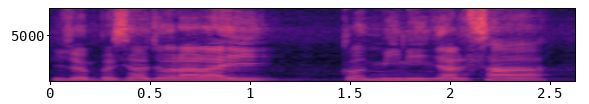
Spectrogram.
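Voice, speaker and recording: A male pastor preaching a sermon, telling a personal testimony with emotion and rising to loud calls to the congregation. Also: high-pitched, little pitch movement, fast, clear, resonant tone.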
